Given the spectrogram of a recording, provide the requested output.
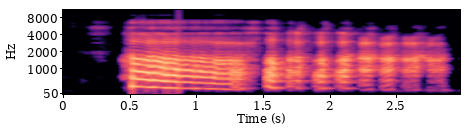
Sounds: Laughter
